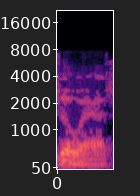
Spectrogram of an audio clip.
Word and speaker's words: Joash: But to make it simpler, we're calling the northern king Jehoash with 3 syllables, and the southern king Joash with 2.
